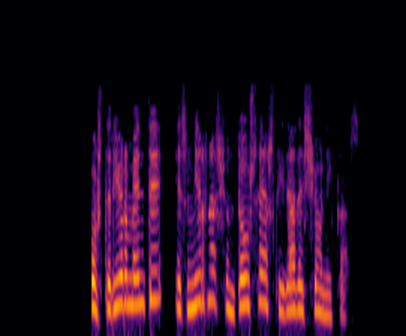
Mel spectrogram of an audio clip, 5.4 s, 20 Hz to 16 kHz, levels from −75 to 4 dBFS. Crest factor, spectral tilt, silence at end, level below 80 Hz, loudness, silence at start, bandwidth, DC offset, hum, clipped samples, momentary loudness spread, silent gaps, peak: 20 dB; -6.5 dB/octave; 0.8 s; -70 dBFS; -21 LUFS; 1.2 s; 6.8 kHz; under 0.1%; none; under 0.1%; 8 LU; 2.18-2.29 s, 4.46-4.50 s; -4 dBFS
